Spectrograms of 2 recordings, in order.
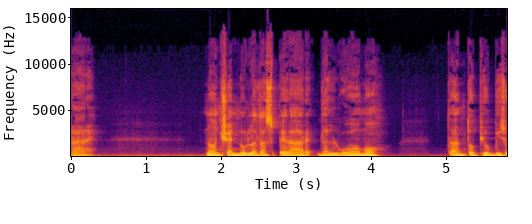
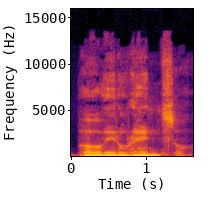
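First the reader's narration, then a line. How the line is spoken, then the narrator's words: Grave, compassionate voice. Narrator (Italian): rispose il frate con una voce grave e pietosa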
